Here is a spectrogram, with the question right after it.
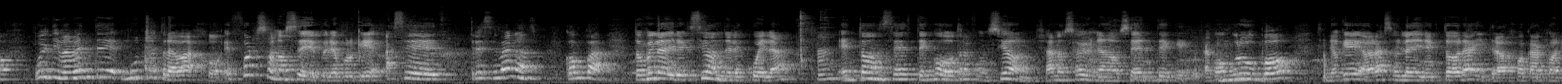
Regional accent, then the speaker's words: Bahía Blanca, Buenos Aires Province, Argentina; born there; also born or lived in Ingeniero Jacobacci; now in Bariloche, Argentina; Yo soy nacida en Bahía Blanca. Y hace 16 años que me vine a trabajar a la línea sur, pero estuve 16 años en un pueblo que se llama, una localidad que se llama Ingeniero Jacobacci, y hace 3 meses me vine a vivir a Bariloche. 39 años.

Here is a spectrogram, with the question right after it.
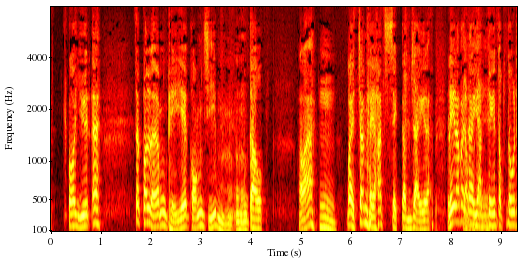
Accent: Hong Kong; 我真系身为以一个身为香港人啊，香港嘅中国人啊，我要强调啊，真系觉得好骄傲。

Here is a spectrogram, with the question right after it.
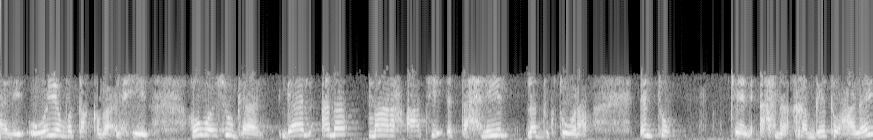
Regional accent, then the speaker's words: Tunisia; أنا منتقبة في تونس، أنا أصلا تونسية.

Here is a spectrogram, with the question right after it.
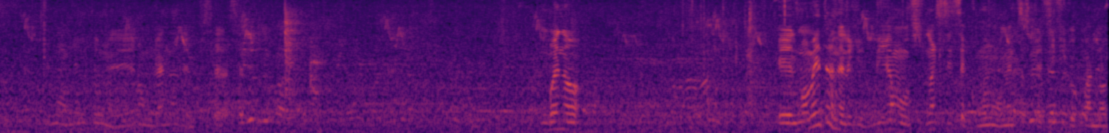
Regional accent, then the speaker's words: San Francisco Tecoxpan, Mexico City, Mexico; Soy de San Francisco Tecoxpan, delegación Milpalta.

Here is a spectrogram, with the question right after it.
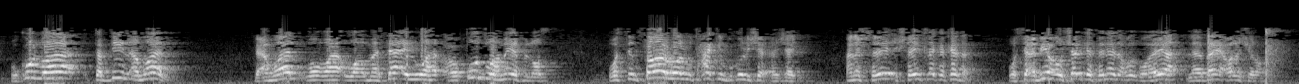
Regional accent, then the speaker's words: Egypt; يعني عندنا في مصر استأجر رجل الشقة الى يوم الدين

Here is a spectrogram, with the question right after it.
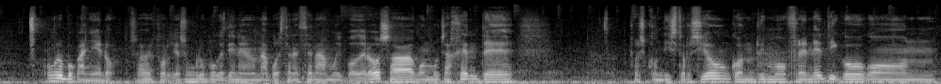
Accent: Alicante, Valencian Community, Spain; Yo soy de Alicante

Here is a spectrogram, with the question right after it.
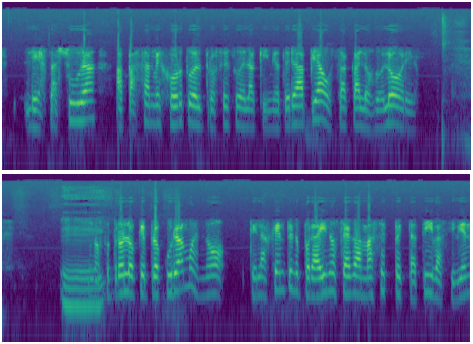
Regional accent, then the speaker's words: Tandil, Buenos Aires Province, Argentina; yo soy de Tandil, sí, que está más o menos a 400 kilómetros de Buenos Aires

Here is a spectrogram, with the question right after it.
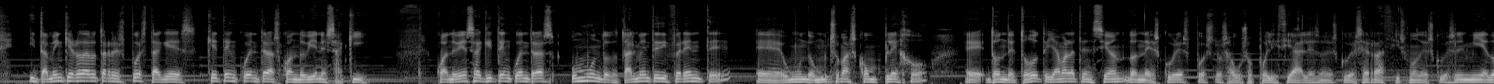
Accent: Romania; Spanish is a second language; now in Spain; Cuando dices que eres inmigrante en España o dices, bueno, yo vengo de Rumanía

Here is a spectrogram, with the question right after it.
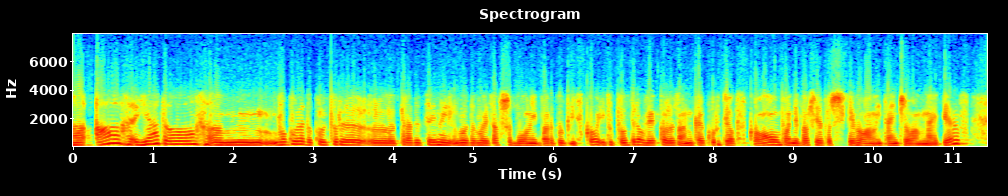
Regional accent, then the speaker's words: Cieszyn, Silesian Voivodeship, Poland; Ja pochodzę z Cieszyna, który w ogóle jest takim miastem i regionem, który bardzo silnie kultywuje różnego rodzaju swoje specyficzne tradycje.

